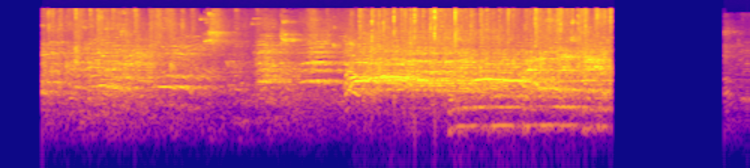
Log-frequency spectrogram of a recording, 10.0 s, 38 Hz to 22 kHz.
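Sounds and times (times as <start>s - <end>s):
voices of players and spectators: 0.6s - 8.2s, 9.7s - 10.0s.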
